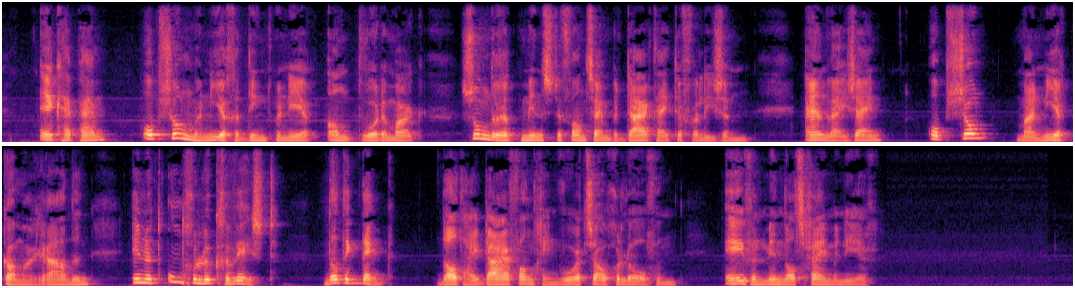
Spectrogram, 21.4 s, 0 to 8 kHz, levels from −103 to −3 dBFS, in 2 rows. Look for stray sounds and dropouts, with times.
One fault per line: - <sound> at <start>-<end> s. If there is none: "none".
none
